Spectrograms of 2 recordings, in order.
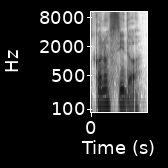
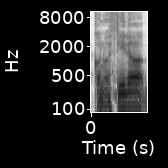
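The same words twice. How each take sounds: First: Conocido with the c as s; Latin American pronunciation. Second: Conocido with the c as th; Castilian pronunciation. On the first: Teacher showing learners Latin America's form, conocido with an s. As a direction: say conocido with an s sound, no th. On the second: Teacher contrasting accents for learners, conocido with a Castilian th. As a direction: say conocido with a Spain-style th sound. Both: Shown as a demonstration. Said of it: "obviously in Latin America".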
